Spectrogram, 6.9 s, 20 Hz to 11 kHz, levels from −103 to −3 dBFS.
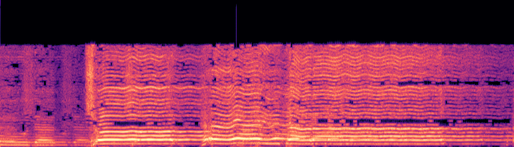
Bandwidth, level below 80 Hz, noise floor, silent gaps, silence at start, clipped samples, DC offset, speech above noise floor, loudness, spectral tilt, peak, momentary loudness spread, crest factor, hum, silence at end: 8 kHz; -52 dBFS; -31 dBFS; none; 0 s; under 0.1%; under 0.1%; 22 dB; -10 LUFS; -1.5 dB/octave; 0 dBFS; 18 LU; 12 dB; none; 0 s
